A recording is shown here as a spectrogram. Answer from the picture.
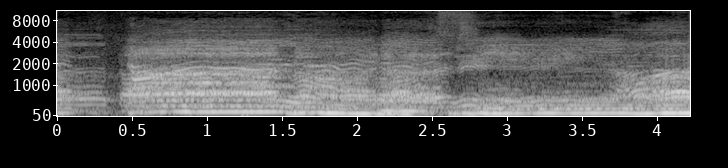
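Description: Men's and women's voices chanting a Newar Buddhist devotional hymn together, led over microphones, with a short breath pause about a third of a second in.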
